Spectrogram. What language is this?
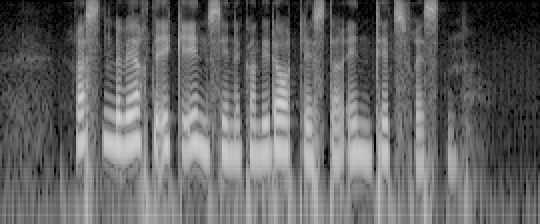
Norwegian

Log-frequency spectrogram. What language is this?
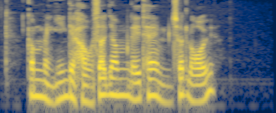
Cantonese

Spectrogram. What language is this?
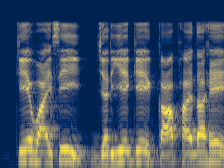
Chhattisgarhi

